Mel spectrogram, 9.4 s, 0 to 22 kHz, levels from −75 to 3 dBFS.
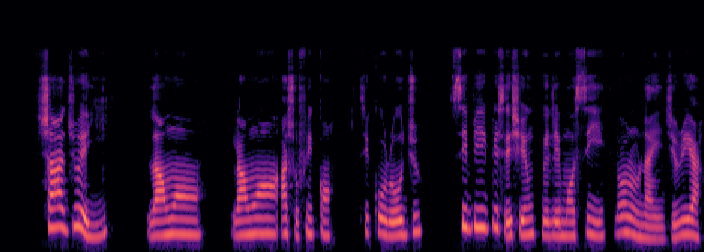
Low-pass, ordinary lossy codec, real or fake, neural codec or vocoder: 10.8 kHz; none; real; none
